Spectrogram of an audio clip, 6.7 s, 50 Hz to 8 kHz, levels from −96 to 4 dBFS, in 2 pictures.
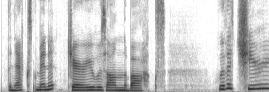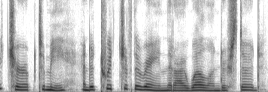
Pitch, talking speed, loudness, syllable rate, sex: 245 Hz, 215 wpm, -17 LUFS, 5.6 syllables/s, female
